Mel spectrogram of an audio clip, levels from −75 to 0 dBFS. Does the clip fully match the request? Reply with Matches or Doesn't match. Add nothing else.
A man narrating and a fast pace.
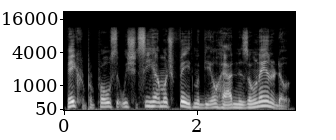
Matches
